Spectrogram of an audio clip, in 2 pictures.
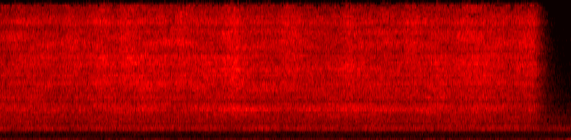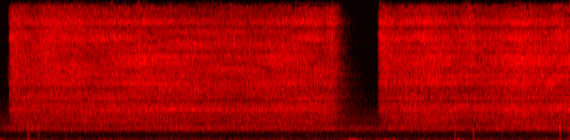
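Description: Continuous spray gun hiss in a paint booth as several colour coats go onto a previously primed car bonnet, a steady broadband spray with two short pauses between passes.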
